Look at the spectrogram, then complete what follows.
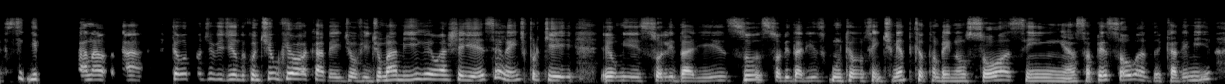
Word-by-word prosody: é - - -21
seguir 240 -5 -2 0.4
pra 210 - +1 0.3
pra - - -1 0.3
então - - +2
eu - - 0
estou - - -14
dividindo 230 -3 -3
contigo 230 +4 0
o - - -8
que 265 - +3
eu 260 - +9
acabei 170 -8 0
de 180 - -3
ouvir 170 -1 -3
de 175 - 0
uma 200 +2 +5
amiga, 215 +4 0
eu 235 -2 +4
achei 220 -2 +1
excelente 220 0 0
porque 360 -2 +1 0.3
eu 185 0 +4
me 180 -1 -3
solidarizo 170 +4 0
solidarizo 170 -2 -2
com 175 - +2
o - - +1
teu 165 -1 0
sentimento 180 +4 0
porque - - -1
eu - - 0
também 165 -4 -1
não 155 +1 -3
sou 170 +3 +4
assim 160 -6 0
essa 145 +1 0
pessoa 210 +1 +1
da 160 -3 -7
academia, 170 - -1
190 Hz, 195 wpm, -22 LUFS, 165-220 Hz, 0.4 s, eu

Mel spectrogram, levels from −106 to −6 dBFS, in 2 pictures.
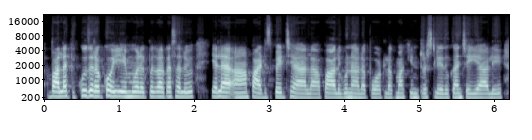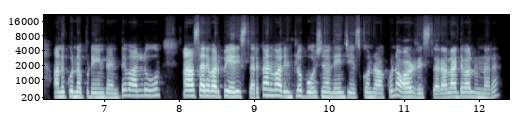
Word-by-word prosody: వాళ్ళకి 225 -1 +3
కుదరకో, 255 -1 +2 0.2
ఏమో 225 0 +1
లేకపోతే 220 +1 -4
వాళ్ళకసలు 220 0 -2 0.4
ఎలా 215 -2 +4 0.2
ఆహ్, 200 +1 0
పార్టిసిపేట్ 190 +1 -2
చేయాలా, 185 -2 -1
పాల్గొనాలా 185 -1 -2
పాట్‌లక్, 180 0 -7
మాకు 185 +1 -9
ఇంట్రెస్ట్ 185 +1 -7
లేదు 180 0 -6
కానీ 190 0 -2
చెయ్యాలి, 180 0 -3 0.3
అనుకున్నప్పుడు 210 -2 0
ఏంటంటే 195 +5 -4
వాళ్ళు, 255 +1 0 0.5
ఆ! 255 - +11
సరే 250 0 +8
వారి 230 0 +3
పేరిస్తారు 210 -4 +2
కానీ, 275 -1 +4
వాళ్ళ 245 -4 +5
ఇంట్లో 250 +4 -2
భోజనాలేమి 210 -1 -2
చేసుకొని 200 +1 -5
రాకుండా, 235 +9 -1
ఆర్డరిస్తారు. 185 -3 -1
అలాంటి 210 0 +3
వాళ్ళున్నారా? 195 +1 -4
205 Hz, 155 wpm, -22 LUFS, 185-225 Hz, 0.5 s, ఆ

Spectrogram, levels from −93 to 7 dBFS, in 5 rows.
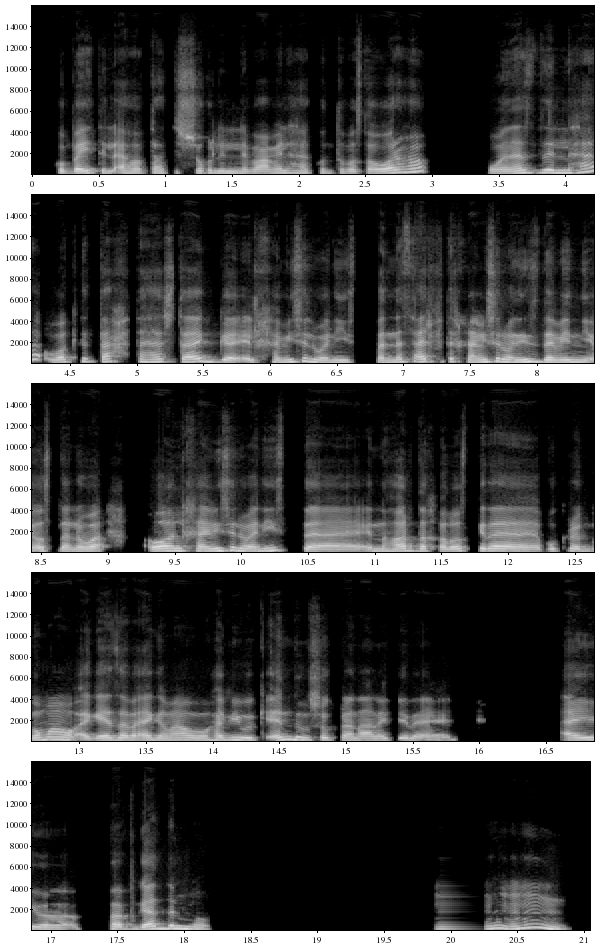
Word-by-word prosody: كوباية 190 +3 +1
القهوة 190 +1 -1
بتاعة 185 0 -5
الشغل 200 +3 -4
اللي 180 -2 -2
باعملها، 190 +3 -2
كنت 185 -1 -10
باصورها، 195 - 0 0.5
وأنزلها 225 - +1
وأكتب 210 +4 -2
تحت 240 0 -4
hashtag 225 0 +1
الخميس 190 +4 0
الونيس. 185 -7 +1 0.2
فالناس 195 +5 -1
عرفِت 235 +1 -1
الخميس 215 -1 +1
الونيس 215 -1 +5
ده 200 -2 +4
مني 195 -1 +1
أصلًا. 185 0 -1
اللي 180 +1 0
هو 195 +1 +2 0.3
آه، 210 +3 +6
الخميس 220 +1 +2
الونيس 220 +1 +2
ده 195 - +4 0.4
النهارده، 195 +3 +1
خلاص 195 0 0
كده، 205 -4 +3
بكرة 200 +4 -3
الجمعة 215 +5 0
وأجازة 195 +3 +1
بقى 200 - +1
يا - - +4
جماعة، 195 0 -1
وhappy 200 +1 +1
weekend 235 +4 0
وشكرًا 200 -3 -3
على 180 +1 -2
كده 180 -1 -3
يعني. 220 +5 -6 0.8
أيوه، 195 -4 0 0.2
فبجد 205 +3 +3
المو 210 -7 +2 1.7
امم، 205 0 -12
امم. 235 - 0
200 Hz, 135 wpm, -17 LUFS, 185-220 Hz, 1.7 s, آه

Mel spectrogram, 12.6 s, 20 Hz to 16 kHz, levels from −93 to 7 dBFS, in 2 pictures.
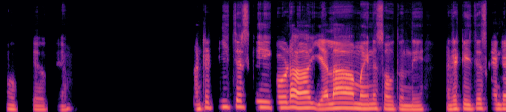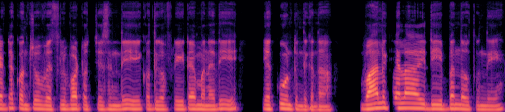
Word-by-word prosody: Okay. 120 0 -9
Okay. 115 -1 -14 1.6
అంటే, 140 +5 -2
టీచర్స్‌కి 195 -1 -2 0.2
కూడా 180 +1 +6 0.4
ఎలా 155 +3 +6 0.3
మైనసవుతుంది? 135 -5 0 0.4
అంటే 130 +2 +2
టీచర్స్‌కేంటంటే 145 0 -1
కొంచెం 140 0 -2
వెసులుబాటొచ్చేసింది. 125 0 -2 0.2
కొద్దిగా 130 -1 -3
ఫ్రీ 130 -1 -2
టైమ్ 130 0 +1
అనేది 125 +4 -2 0.5
ఎక్కువ 145 +3 -1
ఉంటుంది 120 -4 -4
కదా. 105 0 -4 0.5
వాళ్ళకి 160 +4 +5
ఎలా 160 0 +3 0.2
ఇది 135 0 -1
ఇబ్బందవుతుంది? 125 -3 -2
135 Hz, 105 wpm, -22 LUFS, 125-145 Hz, 1.6 s, కూడా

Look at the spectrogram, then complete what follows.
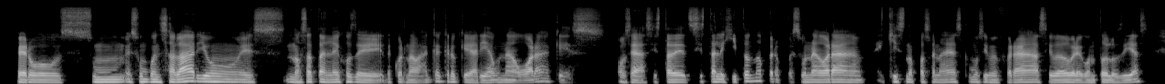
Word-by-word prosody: pero 105 -2 +3
es 100 - -6
un 115 0 +2
es 120 0 -3
un 125 - +2
buen 120 -1 +2
salario, 125 -1 +4
es 110 -1 -4
no 110 -2 -1
está 115 +3 0
tan 115 -2 +2
lejos 115 +2 0
de 100 -3 +1
de - - -9
Cuernavaca, 100 +6 -3
creo 125 - -2
que 110 -2 -1
haría 95 +1 0
una 105 -1 -1
hora 105 +9 0
que 95 - -9
es, - - -10
o - - -4
sea, - - +3
sí - - -11
está, 110 0 +3
eh, 105 -1 +1
sí 130 - -6
está 130 0 0
lejitos, 120 +5 -2
¿no? 160 +1 -3
Pero - - -4
pues, - - -10
una 110 -1 +1
hora, 105 -1 +3
equis, 120 0 -6
no 115 - -1
pasa 110 - -5
nada, 105 +2 -1
es 115 - -6
como 115 0 -7
si 110 - -4
me 105 -1 -2
fuera 105 +1 +2
a - - +1
Ciudad 100 -1 0
de - - +4
Obregón 100 -1 +1
todos 105 - +1
los 95 0 -1
días, 120 +6 -1
110 Hz, 265 wpm, -23 LUFS, 105-120 Hz, -, salario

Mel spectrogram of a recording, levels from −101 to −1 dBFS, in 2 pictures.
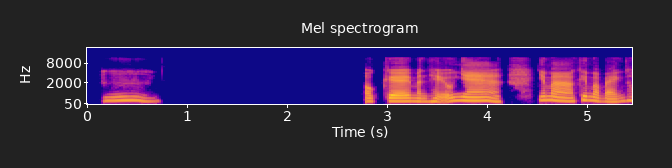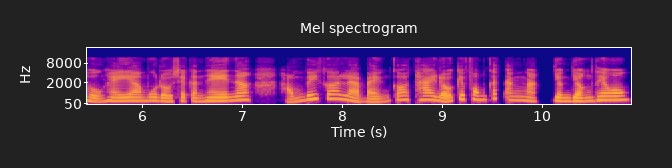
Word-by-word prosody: Ừm. 215 -3 -5 2.0
Ok, 180 +1 -4 0.2
mình 180 -2 -3
hiểu 180 +2 0
nha. 210 -4 +4 0.4
Nhưng 245 0 -1
mà 200 -5 +4
khi 250 - +2
mà 215 - 0
bạn 160 +1 -3
thường 185 -6 -2
hay, 200 0 0
a, 205 0 +1
mua 210 +1 -4
đồ 185 -3 -1
secondhand 205 +2 0
á, 255 +1 +2 0.3
hổng 160 +8 -6
biết 305 +4 +1
á 320 0 0
là 225 -10 +1
bạn 155 +2 -4
có 265 +5 -2
thay 255 0 0
đổi 180 -1 +3
cái 290 +6 0
phong 275 -4 +1
cách 330 +4 -4
ăn 235 -2 -5
mặc 200 -2 -1
dần 200 -1 -1
dần 200 0 +2
theo 245 +2 +1
hông? 255 +1 +2
210 Hz, 185 wpm, -23 LUFS, 190-240 Hz, 2.0 s, nha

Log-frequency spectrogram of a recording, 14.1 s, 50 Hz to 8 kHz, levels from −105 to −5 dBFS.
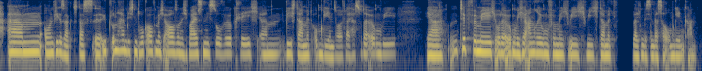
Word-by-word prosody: Ähm, 205 0 +6
und 190 0 +1
wie 205 - +2
gesagt, 165 -7 -2
das, 170 -1 +1
äh, 175 0 0
übt 210 0 -2
unheimlichen 220 -2 +2
Druck 195 0 -4
auf 210 0 -1
mich 205 -1 -1
aus. 195 -1 +1
Und 185 -1 -1
ich 165 -1 -5
weiß 180 +1 0
nicht 185 -3 +1
so 180 -2 -4
wirklich, 180 -1 -5
ähm, 175 0 -4
wie 180 +1 -2
ich 175 - -3
damit 165 0 -2
umgehen 160 -3 -3
soll. 150 0 -8
Vielleicht 160 0 -10
hast 165 +3 -1
du - - -17
da 175 -3 -4
irgendwie, 175 0 -6 0.6
ja, 160 -1 +3
'n 215 +1 -7
Tipp 260 -2 +4
für 255 -4 +3
mich 200 -2 +6
oder 190 0 +2
irgendwelche 185 -1 +1
Anregungen 185 -1 +1
für 180 +1 -2
mich, 170 -2 0
wie 170 - 0
ich 165 +1 -8
wie 170 0 -2
ich 155 -2 -10
damit 165 0 -1 0.3
vielleicht 160 -1 -4
'n - - -2
bisschen 155 0 -2
besser 150 0 -2
umgehen 155 0 -3
kann? 75 -1 -10
175 Hz, 215 wpm, -31 LUFS, 165-195 Hz, 0.6 s, Ähm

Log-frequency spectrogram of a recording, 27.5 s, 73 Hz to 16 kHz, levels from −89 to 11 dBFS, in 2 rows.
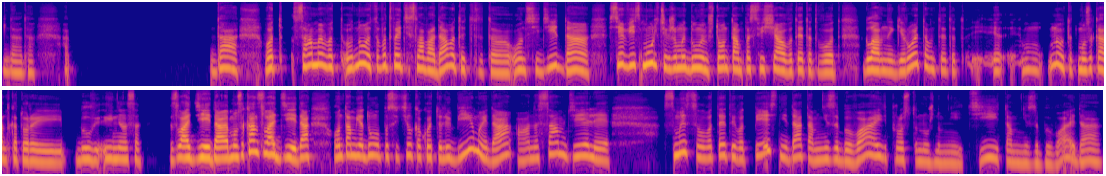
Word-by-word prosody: Да-да. 180 -2 -6 0.3
А - - -11 1.8
Да. 225 +2 +1 0.3
Вот 230 +1 +1
самый 290 +2 +4
вот, 250 -2 -1
э, - - -9
ну, 300 +5 +4
это 245 -2 +1
вот 265 0 -1
в - - -1
эти 265 -3 +2
слова, 215 -5 +2
да, 215 +7 +2
вот 265 -4 0
это 210 -3 -6
то. 175 -1 -2
Он 210 +3 0
сидит, 215 +6 -2
да. 200 -3 +3 0.2
Все 295 0 +2
весь 280 +2 +2
мультик 285 -5 +5
же 235 - +2
мы 240 0 +4
думаем, 235 -1 +4
что 225 +4 -1
он 235 -1 0
там 215 -3 +2
посвящал 220 -2 +1
вот 190 +2 -4
этот 195 -2 -2
вот 180 0 -2 0.3
главный 200 -2 +3
герой, 200 - +1
там 265 -5 -3
вот 215 0 -7
этот 190 -1 -7
и, 200 - -12
э, 195 - -5 0.2
м, 205 -1 -7
ну, 285 -1 +1
этот 210 -2 -7
музыкант, 215 -2 0
который 165 -4 -2
был 195 +2 -1
именно 195 +2 -1
со 190 -2 -6 0.3
злодей, 210 +2 +6
да, 205 0 +7
музыкант-злодей, 245 -3 +5
да. 225 +3 +4 0.3
Он 225 +2 0
там, 250 0 +2
я 235 - +3
думала, 245 +1 -1
посвятил 225 +1 -6
какой-то 220 -1 -3
любимой, 225 - 0
да. 215 +9 -1
А 180 +2 -8
на 205 +1 -4
самом 270 +4 -3
деле 225 -6 -1 0.6
смысл 260 -4 -1
вот 210 +2 -6
этой 240 -2 -1
вот 190 -1 -8
песни, 245 -1 -2
да, 215 +4 -2
там: 190 -5 -5
"Не 195 +1 -2
забывай, 195 +6 -2
просто 190 -4 -7
нужно 160 -2 -7
мне 150 -1 -8
идти, 205 +3 -6
там, 160 -2 -7
не 150 0 -7
забывай", 145 +1 -7
да. 165 -1 -6
210 Hz, 175 wpm, -19 LUFS, 190-240 Hz, 1.8 s, да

